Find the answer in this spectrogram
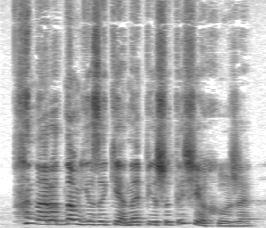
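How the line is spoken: Laughing. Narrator (Russian): засмеялся Жак

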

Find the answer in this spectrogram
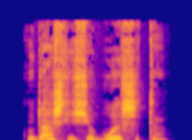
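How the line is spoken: Muttered. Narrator (Russian): пробормотал доктор

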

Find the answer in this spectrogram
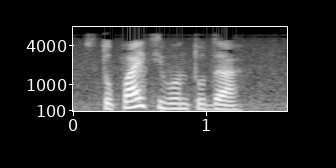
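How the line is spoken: Dry, commanding. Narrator (Russian): сухим повелительным тоном сообщил маг

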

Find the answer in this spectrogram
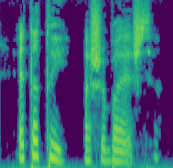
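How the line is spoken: Cold interruption. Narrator (Russian): Холодно перебил его Кантор

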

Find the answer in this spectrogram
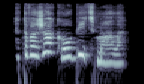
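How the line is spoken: Sorrowful sigh. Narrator (Russian): горестно вздохнула волшебница

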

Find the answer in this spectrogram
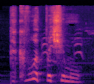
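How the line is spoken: Groaning. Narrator (Russian): только и смог простонать Кантор

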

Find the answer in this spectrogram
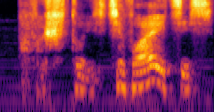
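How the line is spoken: Menacing hiss. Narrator (Russian): Угрожающе прошипел наместник

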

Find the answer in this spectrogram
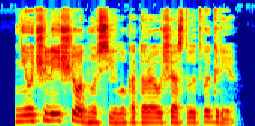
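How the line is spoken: Gloomy reply. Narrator (Russian): мрачно отозвался Кантор

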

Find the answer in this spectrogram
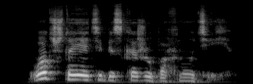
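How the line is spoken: Grumbled. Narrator (Russian): проворчал он

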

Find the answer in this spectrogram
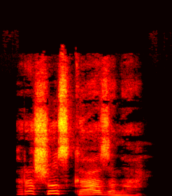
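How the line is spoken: Bitter sigh. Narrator (Russian): горько вздохнул Амарго

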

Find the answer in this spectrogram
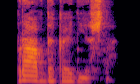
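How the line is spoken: Dejected admission. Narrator (Russian): уныло признался Виктор

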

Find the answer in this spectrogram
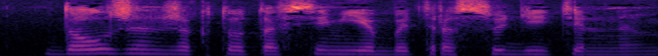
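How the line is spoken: Sighing again. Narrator (Russian): в очередной раз вздохнул Александр

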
